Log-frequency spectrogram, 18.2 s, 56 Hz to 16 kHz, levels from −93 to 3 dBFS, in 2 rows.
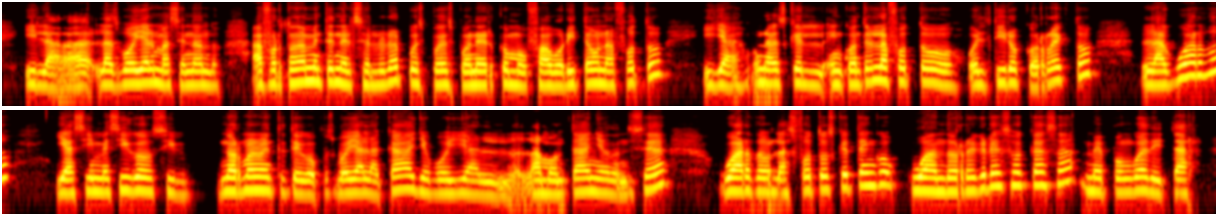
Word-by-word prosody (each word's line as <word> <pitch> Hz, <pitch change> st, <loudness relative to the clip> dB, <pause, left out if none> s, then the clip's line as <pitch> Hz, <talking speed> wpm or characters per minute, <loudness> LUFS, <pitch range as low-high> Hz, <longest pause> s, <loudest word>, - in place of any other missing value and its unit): y 195 Hz, -, -3 dB
la 180 Hz, -, +1 dB
v 170 Hz, 0 st, +1 dB
las 190 Hz, -1 st, +1 dB
voy 195 Hz, 0 st, +4 dB
almacenando. 185 Hz, -2 st, 0 dB, 0.2 s
Afortunadamente, 210 Hz, +3 st, +2 dB
en 210 Hz, -, +1 dB
el 190 Hz, -, +1 dB
celular, 190 Hz, +5 st, -1 dB
pues 200 Hz, -2 st, -2 dB
puedes 190 Hz, -1 st, -2 dB
poner 185 Hz, 0 st, +2 dB
como 185 Hz, -3 st, 0 dB
favorita 180 Hz, +2 st, +2 dB
una 190 Hz, -2 st, +1 dB
foto 235 Hz, +11 st, -3 dB, 0.3 s
y 180 Hz, -, -6 dB
ya. 190 Hz, -3 st, +1 dB
Una 200 Hz, +1 st, +1 dB
vez 195 Hz, 0 st, 0 dB
que 205 Hz, -, +1 dB, 0.2 s
encontré 190 Hz, +3 st, 0 dB
la 230 Hz, -1 st, +6 dB
foto 210 Hz, -5 st, -1 dB
o -, -, -1 dB
el 185 Hz, -1 st, -3 dB
tiro 205 Hz, -1 st, 0 dB
correcto, 230 Hz, -, 0 dB, 0.3 s
la 185 Hz, 0 st, +3 dB
guardo 300 Hz, -, +2 dB, 0.3 s
y 190 Hz, -, +3 dB
así 185 Hz, +2 st, -1 dB
me 195 Hz, -1 st, -1 dB
sigo, 210 Hz, -1 st, 0 dB
sí, 185 Hz, -5 st, -9 dB, 0.2 s
normalmente 205 Hz, +1 st, +2 dB
te 180 Hz, -, -1 dB
digo, 170 Hz, -1 st, 0 dB
pues 180 Hz, 0 st, -18 dB
voy 180 Hz, +1 st, +2 dB
a -, -, +3 dB
la 170 Hz, -3 st, -4 dB
calle, 215 Hz, -1 st, 0 dB
voy 180 Hz, +1 st, -4 dB
a 175 Hz, -, -3 dB
la 165 Hz, +2 st, -2 dB
montaña, 185 Hz, +2 st, -1 dB
donde 170 Hz, 0 st, -6 dB
sea, 240 Hz, -, 0 dB, 0.4 s
guardo 200 Hz, -1 st, +5 dB
las 180 Hz, -2 st, -3 dB
fotos 215 Hz, +1 st, -2 dB
que 240 Hz, -, +1 dB
tengo. 270 Hz, +1 st, 0 dB
Cuando 200 Hz, -1 st, +3 dB
regreso 245 Hz, +7 st, 0 dB
a 270 Hz, -, -6 dB
casa, 280 Hz, +4 st, 0 dB
me 200 Hz, -4 st, -2 dB
pongo 195 Hz, +1 st, -3 dB
a -, -, +3 dB
editar, 185 Hz, -1 st, -1 dB
195 Hz, 210 wpm, -23 LUFS, 185-215 Hz, 0.4 s, la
